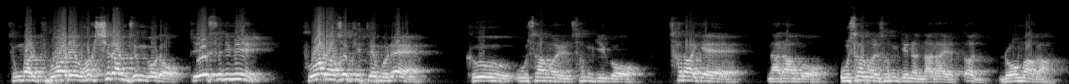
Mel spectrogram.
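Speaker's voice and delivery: normal talking voice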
